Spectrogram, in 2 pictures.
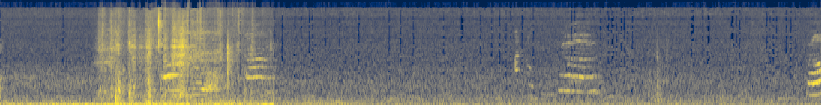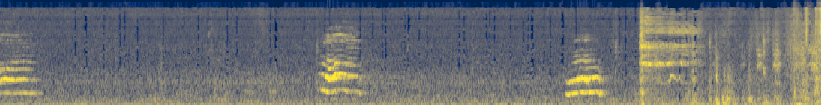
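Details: House cat meowing to summon its owner, using varied voices: five spaced, clear meows, each rising then dropping, several seconds apart, with brief rustling and handling noises in a quiet indoor room.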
